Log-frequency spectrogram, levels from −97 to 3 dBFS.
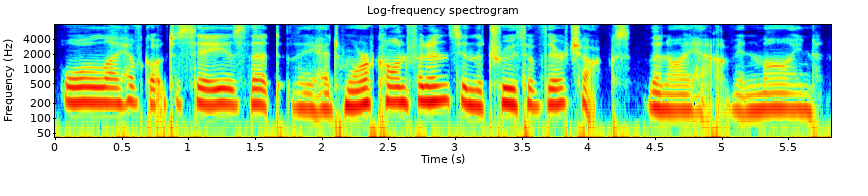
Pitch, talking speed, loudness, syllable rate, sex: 185 Hz, 235 wpm, -16 LUFS, 4.7 syllables/s, female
